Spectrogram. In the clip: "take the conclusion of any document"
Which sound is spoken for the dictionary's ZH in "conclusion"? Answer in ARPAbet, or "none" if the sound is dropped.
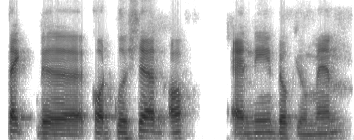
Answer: S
